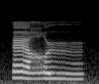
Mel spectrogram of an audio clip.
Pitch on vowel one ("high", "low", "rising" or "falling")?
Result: falling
